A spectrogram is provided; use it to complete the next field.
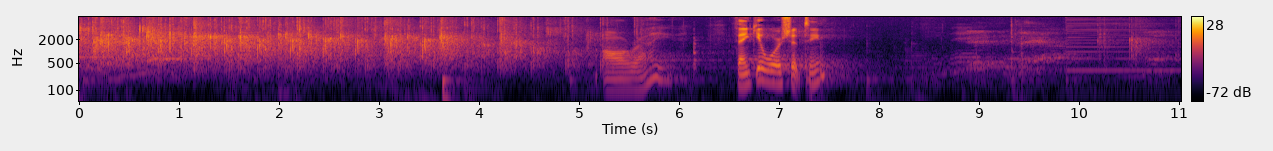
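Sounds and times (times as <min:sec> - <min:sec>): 
audience clapping: 0:00.0 - 0:05.9, 0:10.0 - 0:11.0
speech: 0:06.6 - 0:07.6.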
